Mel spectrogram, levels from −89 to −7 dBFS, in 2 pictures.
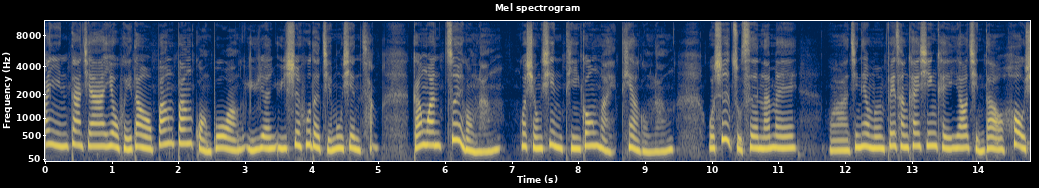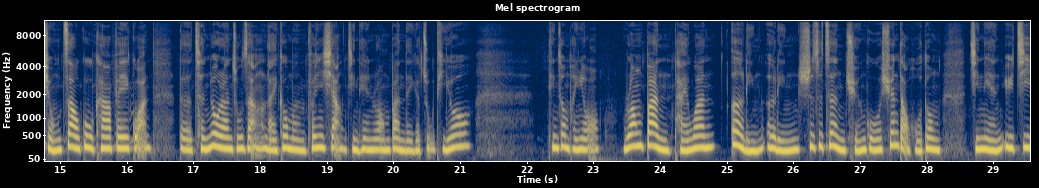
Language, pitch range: Chinese, 210-250 Hz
